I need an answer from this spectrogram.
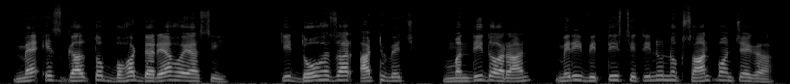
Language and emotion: Punjabi, fearful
